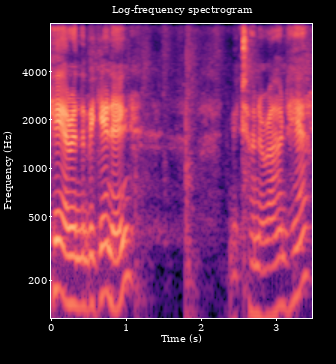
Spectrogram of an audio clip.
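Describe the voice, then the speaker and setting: A man speaks at a fairly slow pace, his pitch fairly high with ordinary variation. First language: not English. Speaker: homesteader vlogger. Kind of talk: casual video tour. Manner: halting.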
